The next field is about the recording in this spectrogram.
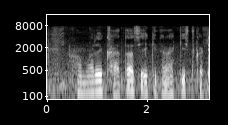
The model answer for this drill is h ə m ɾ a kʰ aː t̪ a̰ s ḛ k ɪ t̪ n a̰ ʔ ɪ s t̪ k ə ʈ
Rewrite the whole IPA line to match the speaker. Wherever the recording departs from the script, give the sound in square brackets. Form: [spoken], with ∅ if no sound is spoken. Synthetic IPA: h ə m ɾ [e] kʰ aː t̪ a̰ s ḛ k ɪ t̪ n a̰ [k] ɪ s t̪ k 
